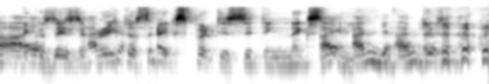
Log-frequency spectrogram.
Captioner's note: laughing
